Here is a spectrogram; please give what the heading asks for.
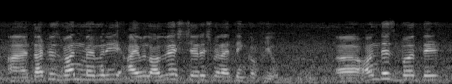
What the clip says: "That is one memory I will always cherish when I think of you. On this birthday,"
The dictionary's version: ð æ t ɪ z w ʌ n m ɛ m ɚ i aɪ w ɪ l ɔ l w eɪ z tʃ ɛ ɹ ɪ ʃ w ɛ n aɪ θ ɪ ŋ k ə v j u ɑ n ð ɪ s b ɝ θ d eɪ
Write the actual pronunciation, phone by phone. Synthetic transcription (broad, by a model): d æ t ɪ z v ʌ n m ɛ m ɚ i aɪ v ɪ l ɔ l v eɪ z tʃ ɛ ɹ ɪ ʃ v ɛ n aɪ t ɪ ŋ k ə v j u ɑ n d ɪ s b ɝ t d eɪ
